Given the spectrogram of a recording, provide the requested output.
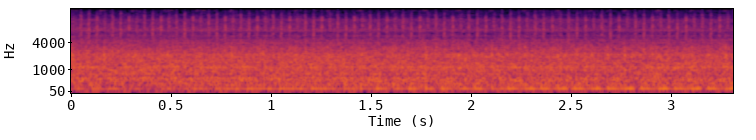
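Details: Mini Cooper with misfire on cylinder 4 per OBD, then jumping to cylinder 3; uneven, stumbling idle with an irregular thump about three times a second, a dead cylinder, faulty fuel injector suspected.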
